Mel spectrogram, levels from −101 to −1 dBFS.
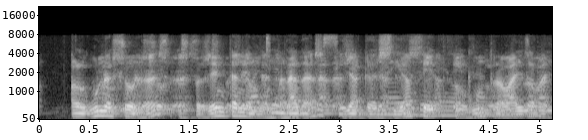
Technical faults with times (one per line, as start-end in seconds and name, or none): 0.00-5.13 echo with no canceller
